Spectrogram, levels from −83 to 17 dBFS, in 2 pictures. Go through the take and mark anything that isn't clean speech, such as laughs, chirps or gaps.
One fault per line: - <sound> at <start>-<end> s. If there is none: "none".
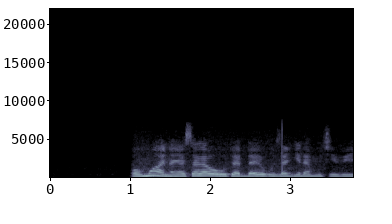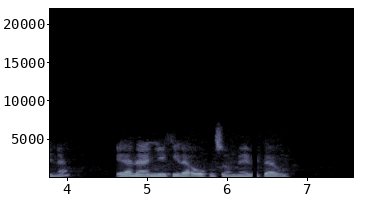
- dropout at 6.3-6.4 s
